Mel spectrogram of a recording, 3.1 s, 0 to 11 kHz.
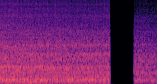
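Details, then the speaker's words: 2010 Toyota 4Runner warm idle, hood open at the front, during pre-purchase inspection: low, steady, even hum with no ticking, knocking or stumbles; engine sounds very smooth. "there are no exhaust leak so sounds good in the back the smoke is in a normal color um at the front engine sounds very smooth"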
